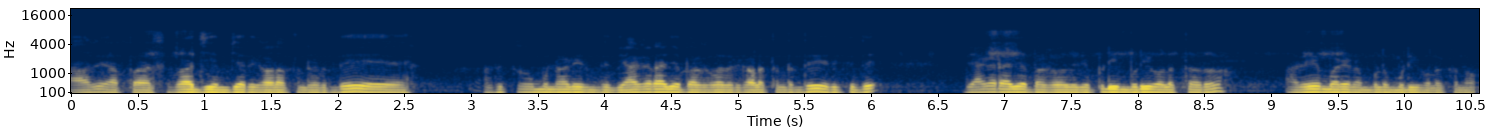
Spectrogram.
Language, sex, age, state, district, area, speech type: Tamil, male, 45-60, Tamil Nadu, Tiruvarur, rural, spontaneous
